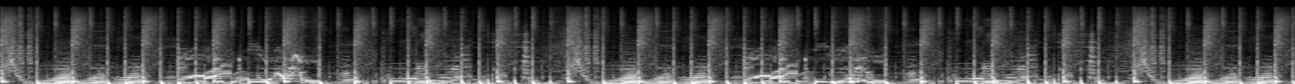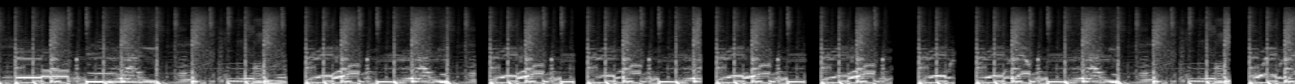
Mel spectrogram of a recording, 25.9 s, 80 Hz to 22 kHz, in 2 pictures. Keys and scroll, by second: 14.9 space, 16.4 b, 16.8 space, 19.1 space, 24.4 space.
